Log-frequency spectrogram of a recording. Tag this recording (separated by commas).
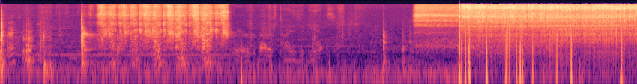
Speech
